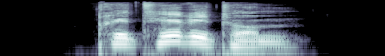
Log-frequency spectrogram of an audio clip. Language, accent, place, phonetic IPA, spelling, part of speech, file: German, Germany, Berlin, [pʁɛˈteːʁitʊm], Präteritum, noun, De-Präteritum.ogg
- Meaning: preterite (preterite tense; past tense)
